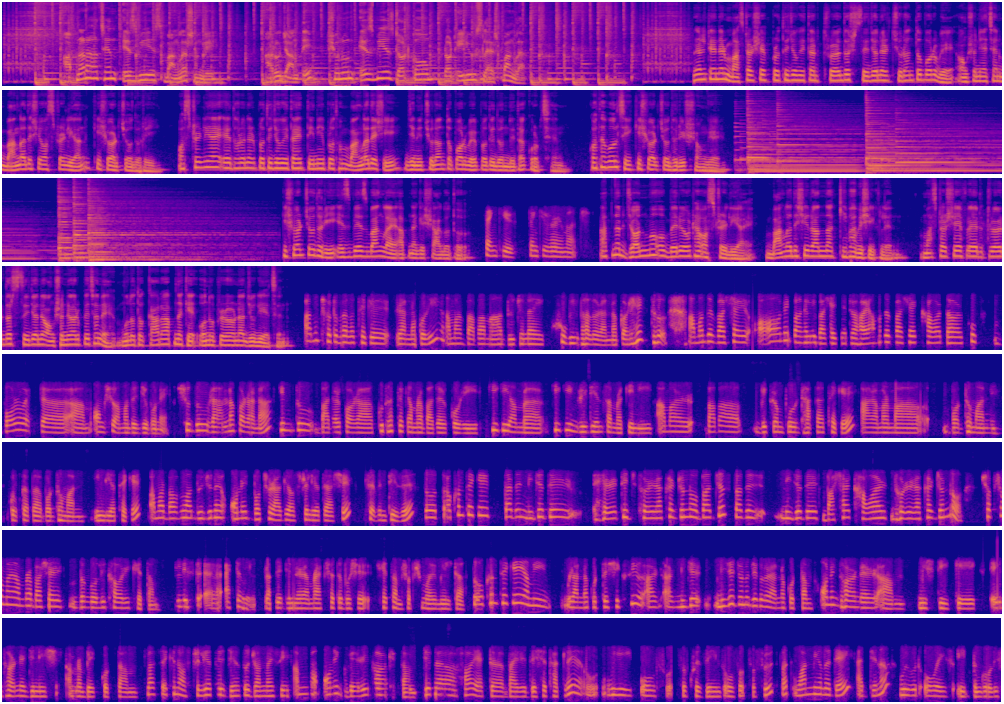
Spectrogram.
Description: এসবিএস বাংলার সঙ্গে আলাপে তিনি বলেন, বাঙালি রান্না খুবই ইউনিক।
